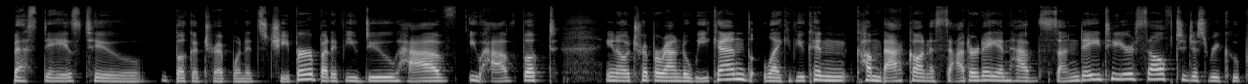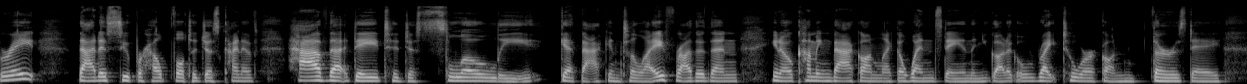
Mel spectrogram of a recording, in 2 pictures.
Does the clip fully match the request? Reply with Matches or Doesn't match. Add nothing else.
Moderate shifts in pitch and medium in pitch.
Matches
